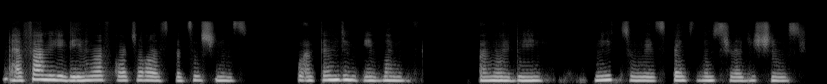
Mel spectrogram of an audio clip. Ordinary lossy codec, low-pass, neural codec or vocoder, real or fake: none; none; codec, 16 kHz, 0.5 kbps, FreqCodec, smaller model; fake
